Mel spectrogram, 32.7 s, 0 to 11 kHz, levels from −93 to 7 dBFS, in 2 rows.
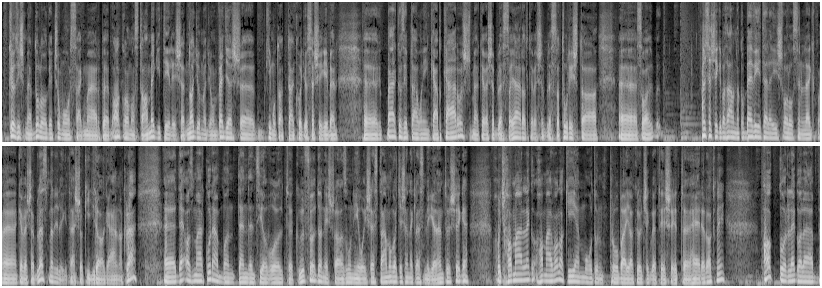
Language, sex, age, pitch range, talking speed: Hungarian, male, 50-69, 95-125 Hz, 135 wpm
